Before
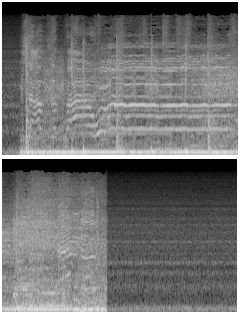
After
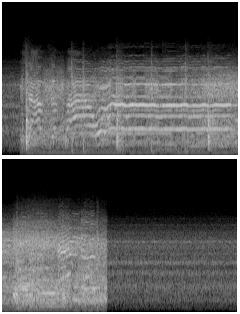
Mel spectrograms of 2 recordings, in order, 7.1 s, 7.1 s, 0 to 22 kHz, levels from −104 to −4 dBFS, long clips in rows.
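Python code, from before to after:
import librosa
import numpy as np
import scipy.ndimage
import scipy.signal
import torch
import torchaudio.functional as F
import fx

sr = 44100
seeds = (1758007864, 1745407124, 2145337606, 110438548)

y = scipy.signal.sosfilt(scipy.signal.ellip(3, 1.0, 80, [310.0, 2400.0], 'bandpass', fs=sr, output='sos'), x)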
